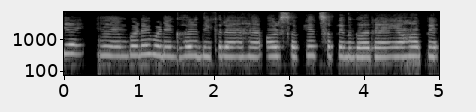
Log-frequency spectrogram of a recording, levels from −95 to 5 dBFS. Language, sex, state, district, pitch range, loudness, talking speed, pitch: Hindi, female, Bihar, Gopalganj, 290-310 Hz, -33 LUFS, 145 wpm, 295 Hz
